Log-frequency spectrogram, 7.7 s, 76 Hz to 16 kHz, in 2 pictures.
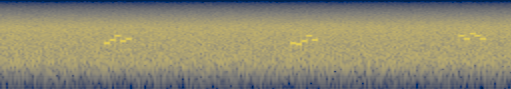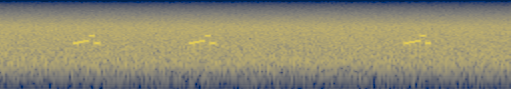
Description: Five-tone selective call (EEA), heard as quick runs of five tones, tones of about 40 ms, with radio hiss. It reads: 25946 21495 96696 23492 23492 23492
